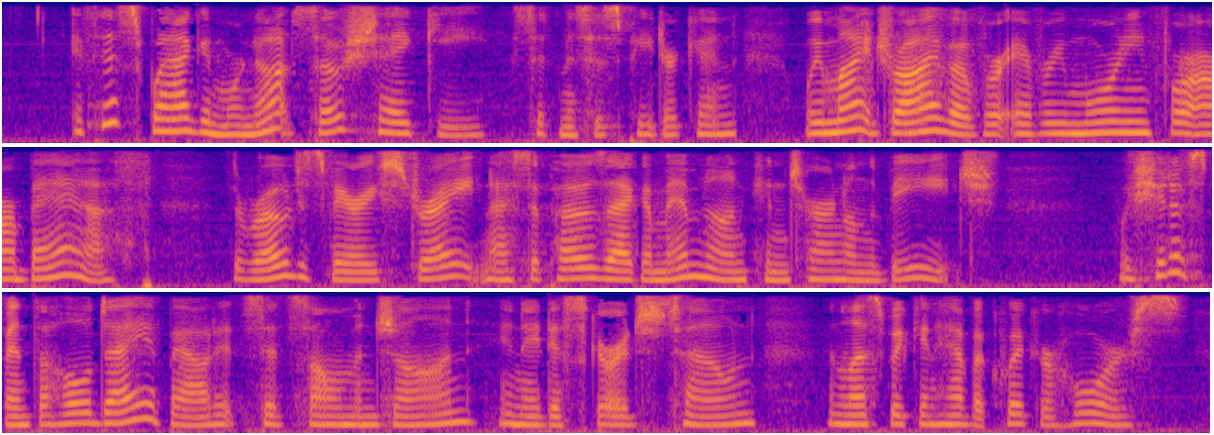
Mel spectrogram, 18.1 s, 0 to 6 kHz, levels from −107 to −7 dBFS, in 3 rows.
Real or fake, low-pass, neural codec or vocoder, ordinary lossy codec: real; 5.4 kHz; none; AAC, 32 kbps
